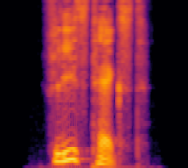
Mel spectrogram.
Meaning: running text; the text of an article without headers, tables, etc
- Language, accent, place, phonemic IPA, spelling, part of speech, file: German, Germany, Berlin, /ˈfliːstɛkst/, Fließtext, noun, De-Fließtext.ogg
